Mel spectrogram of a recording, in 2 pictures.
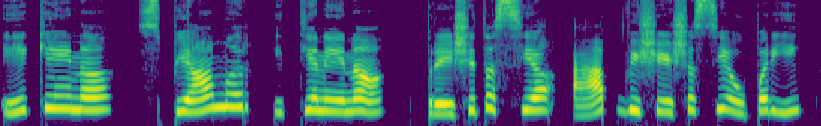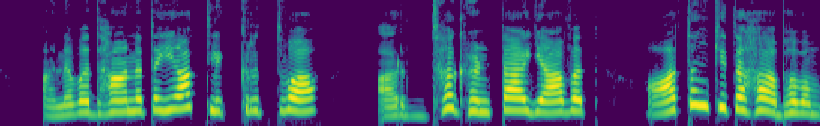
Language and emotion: Sanskrit, fearful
